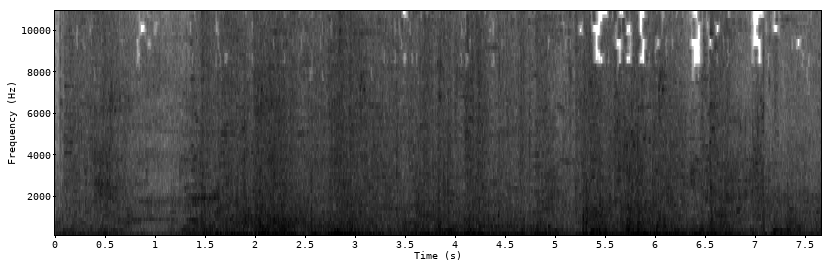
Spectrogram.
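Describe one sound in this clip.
Magic blasts and clashing weapon sounds ring out in a fast video game battle.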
